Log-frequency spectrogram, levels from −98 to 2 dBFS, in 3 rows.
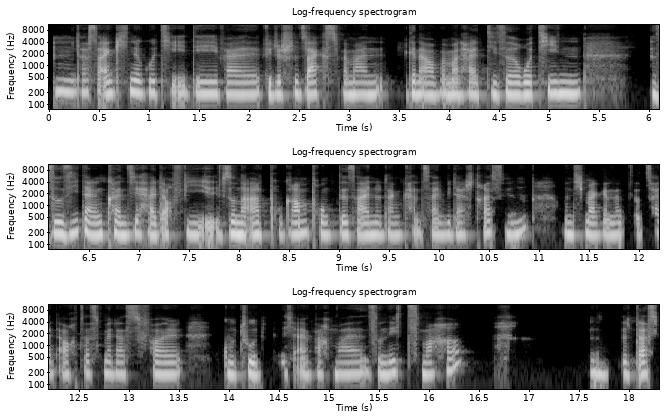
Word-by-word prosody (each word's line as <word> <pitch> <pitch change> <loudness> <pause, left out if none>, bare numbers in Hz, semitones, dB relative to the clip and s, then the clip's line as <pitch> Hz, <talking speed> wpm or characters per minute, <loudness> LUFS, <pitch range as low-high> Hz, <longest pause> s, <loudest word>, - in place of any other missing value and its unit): Hm, 215 -1 +1
das 205 -1 -3
eigentlich 195 +3 +2
'ne 210 -2 +4
gute 200 -1 -2
Idee, 190 -1 +1
weil, 185 +1 0
wie 185 - 0
du 185 +1 +1
schon 195 +2 -1
sagst, 185 +1 0
wenn 180 - +2
man 185 +2 +1 0.2
genau, 185 -2 +2
wenn 190 -1 +1
man 180 -1 +2
halt 180 -1 -1
diese 185 0 +2
Routinen 190 +2 +3 0.7
so 190 +2 +4
sieht, 200 +5 0
dann 180 -3 +5
können 180 -3 +4
sie 190 +2 -1
halt 170 - +2
auch 175 - -3
wie 180 -2 0
so 190 +3 +4
'ne 180 -1 +6
Art 185 +1 +2
Programmpunkte 185 -1 +1
sein 180 0 +3
und 180 +1 -3
dann 175 -1 -1
kann's 195 0 -6
einen 180 - +1
wieder 185 0 -2
stressen. 190 +4 -2 0.3
Und 185 -1 +1
ich 180 - -4
merke 175 0 +2
in - - +1
letzter 180 +2 -5
Zeit 195 -1 -7
auch, 185 - -2
dass 195 -1 -7
mir 195 - 0
das 185 -1 -4
voll 185 +1 -1 0.4
gut 180 -1 -2
tut, 180 -1 +2 0.2
wenn - - -10
ich 190 - -9
einfach 180 +2 -5
mal 190 +2 -2
so 190 - -3
nichts 200 +3 -1
mache. 185 - -1 1.3
Hm, 190 -3 0
und 185 -2 -3
das 190 +1 +4
185 Hz, 200 wpm, -23 LUFS, 180-195 Hz, 1.3 s, ne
